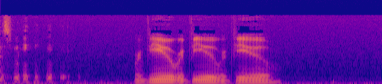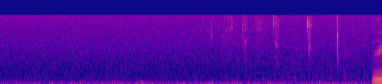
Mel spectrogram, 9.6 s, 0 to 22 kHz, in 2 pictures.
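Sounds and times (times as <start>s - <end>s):
speech: 0.0s - 1.1s, 1.7s - 3.6s
crunchy chewing of cookies: 7.4s - 9.1s.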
